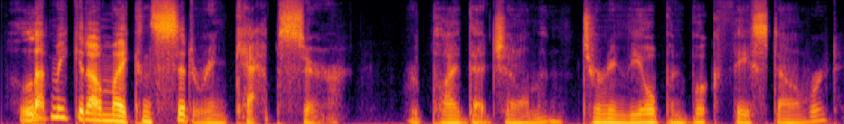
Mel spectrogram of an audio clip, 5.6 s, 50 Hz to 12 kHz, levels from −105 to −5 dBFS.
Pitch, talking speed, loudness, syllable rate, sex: 115 Hz, 180 wpm, -22 LUFS, 5.3 syllables/s, male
